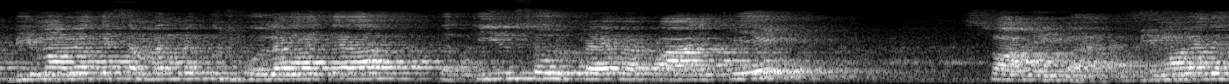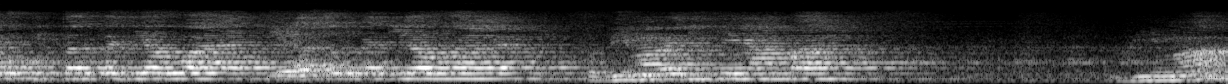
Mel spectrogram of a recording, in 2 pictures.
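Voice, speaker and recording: A man's voice: high voice, fairly bright tone. A male commerce teacher giving a classroom lecture. He asks his students questions and answers them himself, repeating each figure as he writes it. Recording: echoey room from far off, dull and a little noisy.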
